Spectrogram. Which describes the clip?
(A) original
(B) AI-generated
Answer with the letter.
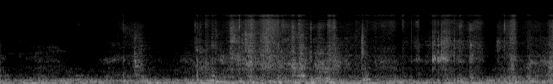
B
